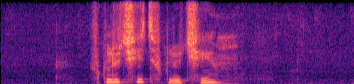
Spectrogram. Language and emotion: Russian, sad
